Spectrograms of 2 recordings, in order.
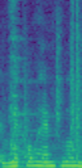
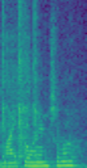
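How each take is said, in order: First: The name is said with an Italian pronunciation. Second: The name is said with an English pronunciation. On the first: This is how it is said in Italy. The speaker calls it right. "you're supposed to say" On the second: This is the common English way to say it. The speaker calls it wrong. "not Michelangelo"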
